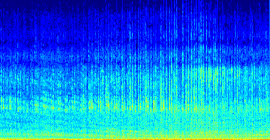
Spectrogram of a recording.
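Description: A T-bucket hot rod engine rumbles steadily as the car rolls in at a street cruise-in car show in Crossville, Tennessee, a loud, close, continuous low drone with a rough idle texture.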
